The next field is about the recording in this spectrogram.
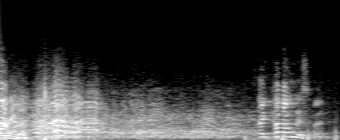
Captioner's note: all laughing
